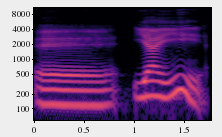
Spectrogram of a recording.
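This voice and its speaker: A man's voice: medium pitch, lively intonation, drawn-out words, a little mellow, clean tone. A young adult man with a Brazilian accent, giving strong opinions in a casual panel chat, tagging sentences with "né?". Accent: Brazilian Portuguese. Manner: opinionated, emphatic, many "né?" and "entendeu?" tags. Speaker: podcast panelist.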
